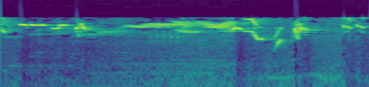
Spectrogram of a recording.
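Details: Oriental magpie-robin tutor song meant for training cage birds: a sustained, wavering whistled phrase followed by a steep downward slur and a few quick chirps.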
